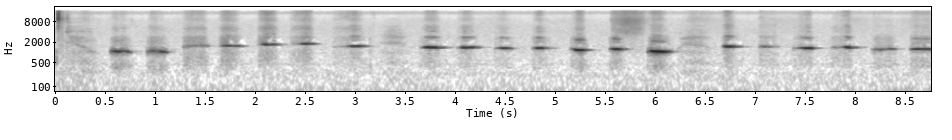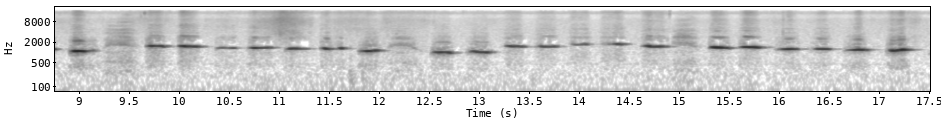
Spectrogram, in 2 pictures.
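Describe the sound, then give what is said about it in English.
A person whistles Twinkle Twinkle Little Star alone, steady pitched notes rising and falling in a clear tune for several phrases, with a few wavering, breathy notes along the way. “Ooh, I've whistled so long.”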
